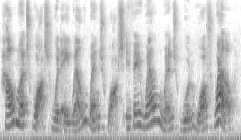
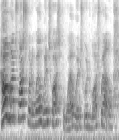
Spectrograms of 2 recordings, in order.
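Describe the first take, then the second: First: It is said slowly. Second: It is said fast.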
